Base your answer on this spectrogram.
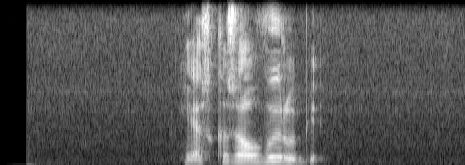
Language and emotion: Russian, angry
